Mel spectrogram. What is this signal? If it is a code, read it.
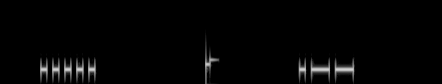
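Morse code, heard as a keyed tone, about 20 wpm, 700 Hz. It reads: 5 W
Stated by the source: Single letter and number Morse drill at 20 wpm, from N4LCD.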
